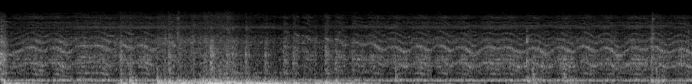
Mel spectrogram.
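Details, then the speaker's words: Free Jeep Cherokee, long sitting, on starting fluid with old or no fuel: fast, even cranking about four beats a second with brief uneven catches that never run; crank no start, suspected lack of fuel. "she's just not happy I guess I'm gonna go get a couple gallons of gas put that in there maybe it's the old gas that's not helping maybe it's the no gas that's not helping"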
